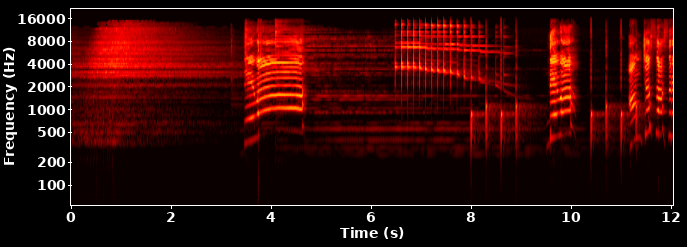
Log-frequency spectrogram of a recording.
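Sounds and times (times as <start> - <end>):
woman speaking: 11.1 - 12.0.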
